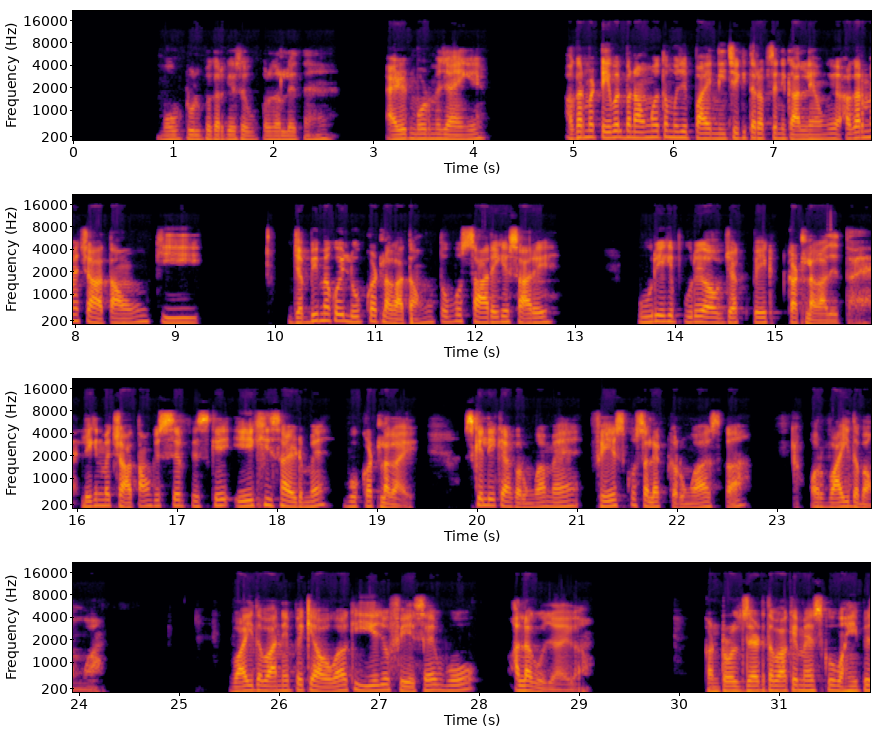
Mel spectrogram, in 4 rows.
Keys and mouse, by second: 1.9 click, 2.9 Tab, 3.5 click, 5.5 click, 7.6-9.9 middle drag, 11.4 click, 12.5 middle click, 15.8 middle click, 20.2 click, 22.7 middle click, 23.1 click, 26.5 middle click, 27.9 click, 29.3 click, 31.0 ctrl+z, 31.7-31.9 middle drag.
